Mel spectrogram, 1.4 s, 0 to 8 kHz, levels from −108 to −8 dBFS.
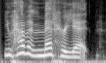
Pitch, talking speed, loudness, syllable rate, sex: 250 Hz, 210 wpm, -17 LUFS, 5.5 syllables/s, female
